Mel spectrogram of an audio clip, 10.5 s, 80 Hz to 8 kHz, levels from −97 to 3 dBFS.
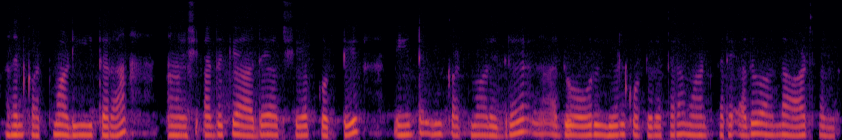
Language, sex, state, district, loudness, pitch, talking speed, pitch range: Kannada, female, Karnataka, Dakshina Kannada, -41 LUFS, 195 Hz, 125 wpm, 190-210 Hz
